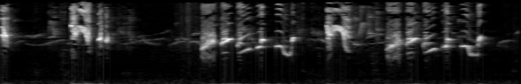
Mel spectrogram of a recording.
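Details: Excited champion Oriental magpie-robin singing with tail open, a recording to stir rival magpie-robins: sharp rising whistles and rasping bursts, followed by falling slurred whistled phrases repeated in quick succession.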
